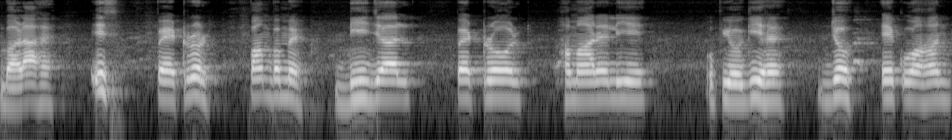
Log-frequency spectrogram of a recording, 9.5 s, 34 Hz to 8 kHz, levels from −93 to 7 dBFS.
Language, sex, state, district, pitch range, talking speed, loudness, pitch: Hindi, male, Chhattisgarh, Kabirdham, 160-175 Hz, 100 wpm, -14 LUFS, 165 Hz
